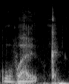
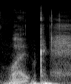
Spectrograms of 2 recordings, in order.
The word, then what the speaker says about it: woke: you don't say wok you don't say walk I don't know how you said it well in Italian but all the words I've heard are all wrong because I understand so many other things except what you want to say which precisely it is woke woke let's now go and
